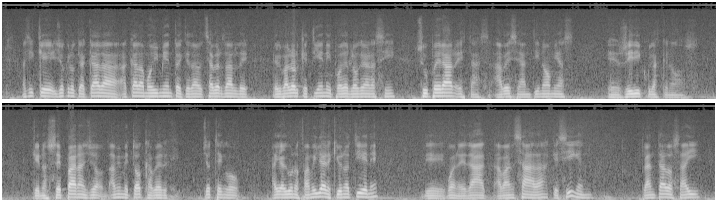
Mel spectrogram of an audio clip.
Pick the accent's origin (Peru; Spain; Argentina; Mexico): Argentina; Yo no soy peronista, pero rescato sí, como argentino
